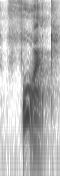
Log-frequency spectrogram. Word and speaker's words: fork: There's an R. You have to pronounce the R. Fork, fork, not fork.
